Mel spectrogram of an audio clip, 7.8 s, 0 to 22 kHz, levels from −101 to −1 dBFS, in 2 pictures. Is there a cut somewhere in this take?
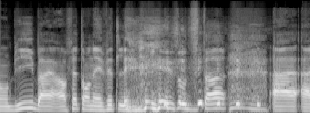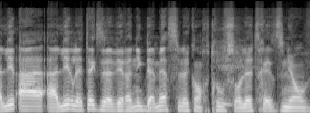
yes; 1 cut; at 4.0 s

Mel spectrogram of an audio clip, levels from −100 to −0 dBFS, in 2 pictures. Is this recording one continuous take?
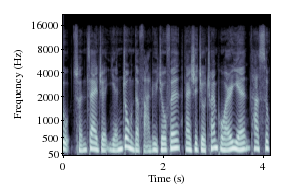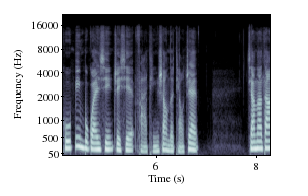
no; 1 cut; at 2.4 s

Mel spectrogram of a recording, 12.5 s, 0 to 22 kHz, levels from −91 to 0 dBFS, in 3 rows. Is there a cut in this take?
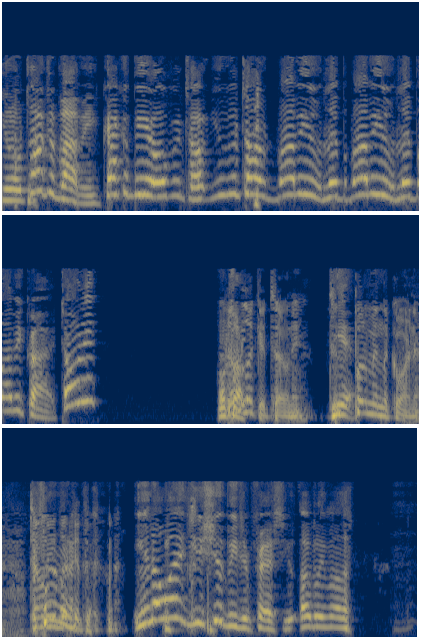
yes; 3 cuts; at 3.4 s, 6.6 s, 9.6 s

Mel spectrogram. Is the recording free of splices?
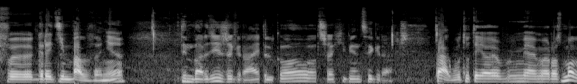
no; 2 cuts; at 2.6 s, 3.2 s

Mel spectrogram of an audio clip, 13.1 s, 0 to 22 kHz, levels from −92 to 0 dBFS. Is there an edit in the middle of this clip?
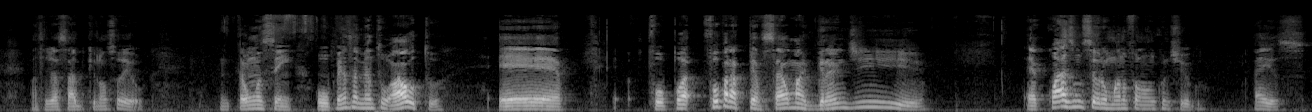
no; 0 cuts

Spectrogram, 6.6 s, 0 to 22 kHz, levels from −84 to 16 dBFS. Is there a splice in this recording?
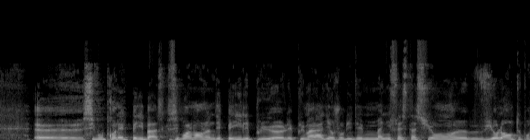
no; 0 cuts

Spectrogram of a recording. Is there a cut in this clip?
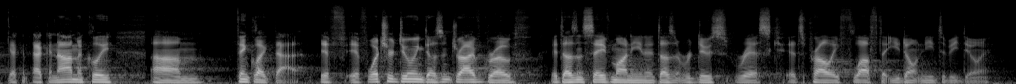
yes; 2 cuts; at 1.4 s, 5.4 s

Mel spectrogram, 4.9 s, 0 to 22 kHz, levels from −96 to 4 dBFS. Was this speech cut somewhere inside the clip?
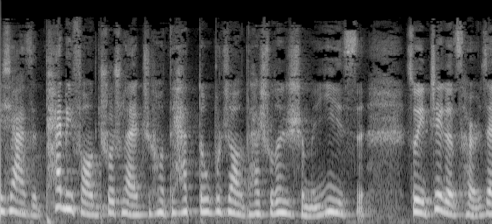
yes; 1 cut; at 1.0 s

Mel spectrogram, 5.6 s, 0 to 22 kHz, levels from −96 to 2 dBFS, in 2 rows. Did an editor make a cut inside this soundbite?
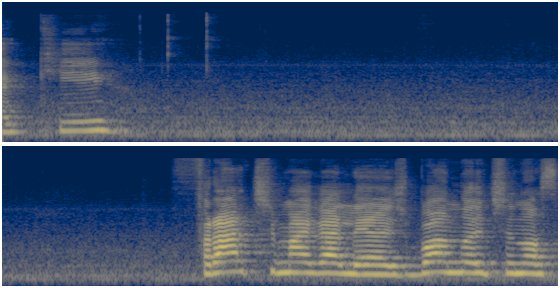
no; 0 cuts

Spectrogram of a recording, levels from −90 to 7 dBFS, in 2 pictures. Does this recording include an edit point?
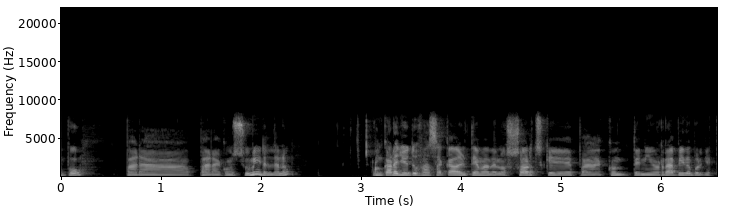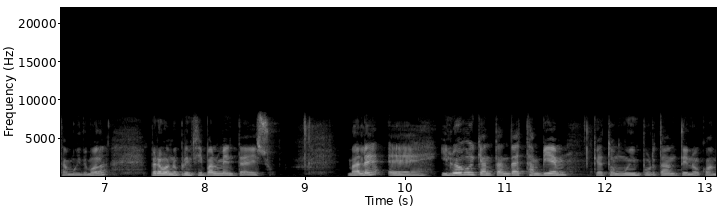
no; 0 cuts

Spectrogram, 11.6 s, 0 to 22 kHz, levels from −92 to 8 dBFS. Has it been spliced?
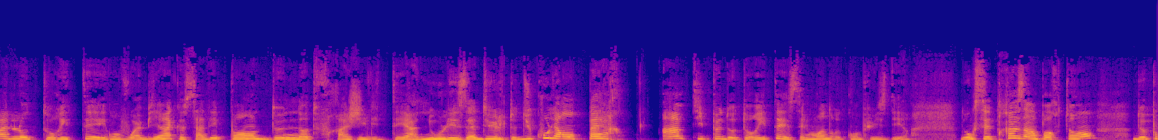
no; 0 cuts

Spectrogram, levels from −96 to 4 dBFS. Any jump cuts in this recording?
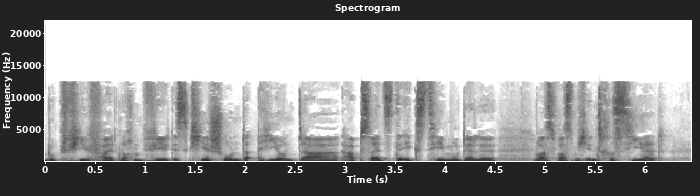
yes; 4 cuts; at 1.0 s, 1.4 s, 3.0 s, 4.9 s

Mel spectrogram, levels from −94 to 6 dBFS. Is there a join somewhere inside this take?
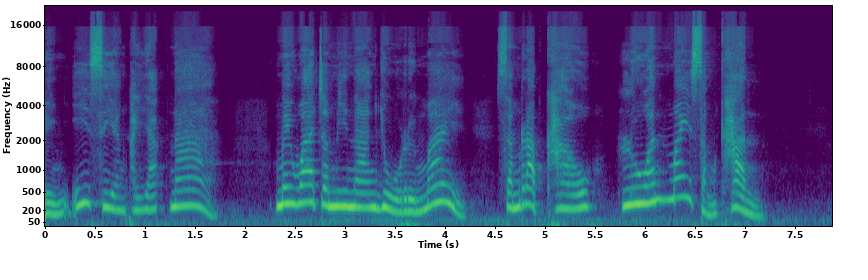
no; 0 cuts

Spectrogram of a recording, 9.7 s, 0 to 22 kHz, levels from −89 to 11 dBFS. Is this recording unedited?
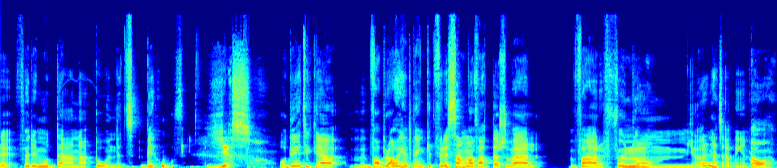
no; 1 cut; at 4.3 s

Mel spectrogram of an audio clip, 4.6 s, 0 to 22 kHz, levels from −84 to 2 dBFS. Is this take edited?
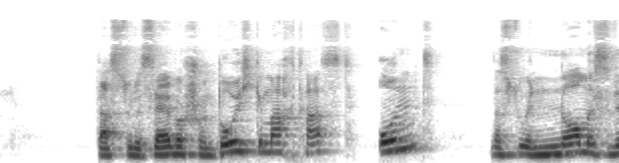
yes; 1 cut; at 2.7 s

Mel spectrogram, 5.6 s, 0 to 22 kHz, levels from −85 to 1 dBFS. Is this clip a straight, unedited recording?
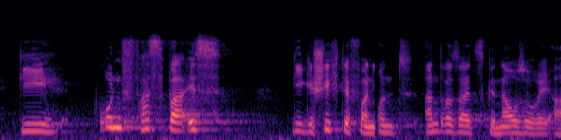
no; 3 cuts; at 1.0 s, 2.9 s, 3.7 s

